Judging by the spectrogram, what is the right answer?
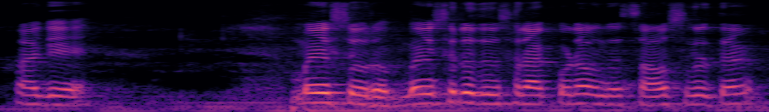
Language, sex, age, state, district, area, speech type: Kannada, female, 60+, Karnataka, Shimoga, rural, spontaneous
